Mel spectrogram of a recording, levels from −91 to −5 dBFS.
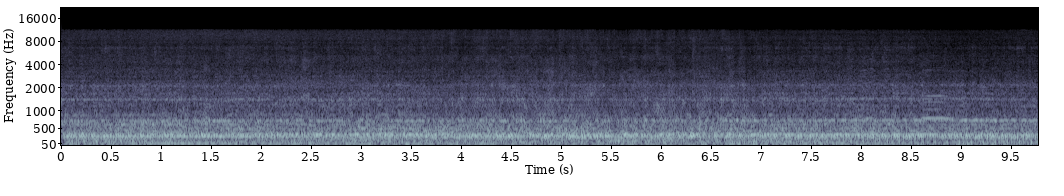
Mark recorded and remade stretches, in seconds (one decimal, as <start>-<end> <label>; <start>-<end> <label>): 0.0-3.7 recorded; 3.7-7.0 remade; 7.0-9.8 recorded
